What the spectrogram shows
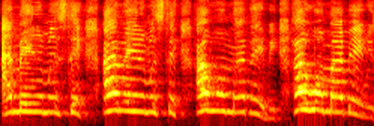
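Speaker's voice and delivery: mock very high, frantic screaming and crying. Retelling a scene, acting out a woman screaming and crying on the ground. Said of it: "So she's just screaming like she is on the ground".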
